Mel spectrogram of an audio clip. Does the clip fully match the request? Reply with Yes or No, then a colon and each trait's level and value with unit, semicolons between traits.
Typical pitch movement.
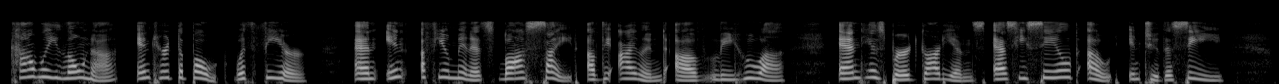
No: wide, 6.0 semitones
